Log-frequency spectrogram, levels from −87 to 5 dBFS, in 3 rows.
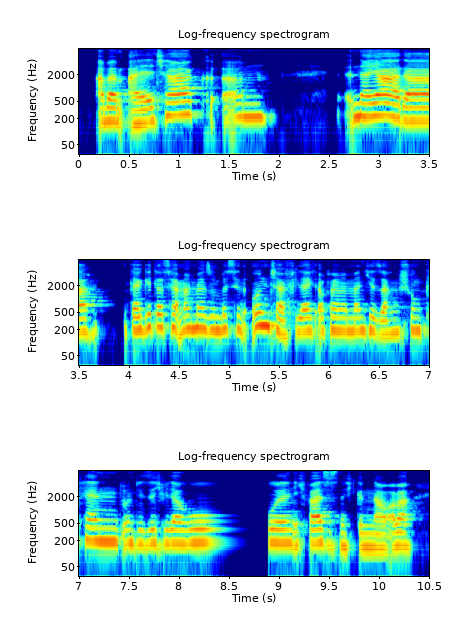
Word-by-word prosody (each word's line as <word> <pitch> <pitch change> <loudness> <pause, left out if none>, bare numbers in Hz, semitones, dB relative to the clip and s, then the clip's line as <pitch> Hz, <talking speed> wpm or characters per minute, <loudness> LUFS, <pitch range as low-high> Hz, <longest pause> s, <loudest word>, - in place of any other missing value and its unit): aber 180 0 +4
im 180 - -1
Alltag, 235 +10 +1
ähm, 220 0 -2 0.7
äh, 300 - -9
na 220 0 +4
ja, 230 -2 +7
da 185 0 +3 0.2
da 200 0 0
geht 225 +2 -2
das 225 0 0
halt 220 - +1
manchmal 210 +1 +1
so 200 - -3
'n 195 - 0
bisschen 210 -1 -5
unter. 235 -7 +2
Vielleicht 190 +3 -3
auch, 185 - -4
weil 200 -1 -1
man 190 0 -2
manche 195 0 -3
Sachen 165 +2 -4
schon 195 +2 -5
kennt 200 -1 -1
und 180 +1 -4
die 175 - -6
sich 180 -1 -6
wiederholen. 185 +1 -3
Ich 165 +1 -10
weiß 180 0 +4
es 150 - -13
nicht 150 0 -9
genau, 145 -2 -3
aber 155 +1 -1
185 Hz, 200 wpm, -20 LUFS, 180-210 Hz, 0.7 s, ja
